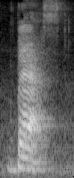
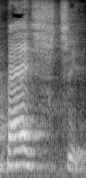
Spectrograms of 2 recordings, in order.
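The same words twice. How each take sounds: First: The final T is very soft. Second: The final T is strongly pronounced. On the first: "Em inglês, esse som, ele é bem suavizado" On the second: "Como a gente diz em português"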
